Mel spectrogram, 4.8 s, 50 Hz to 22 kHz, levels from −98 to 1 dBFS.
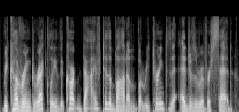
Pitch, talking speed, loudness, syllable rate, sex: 140 Hz, 215 wpm, -20 LUFS, 6.3 syllables/s, male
